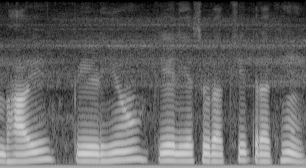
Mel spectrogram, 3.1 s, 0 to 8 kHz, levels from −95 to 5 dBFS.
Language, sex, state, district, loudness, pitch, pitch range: Chhattisgarhi, male, Chhattisgarh, Raigarh, -19 LUFS, 135 Hz, 130-145 Hz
